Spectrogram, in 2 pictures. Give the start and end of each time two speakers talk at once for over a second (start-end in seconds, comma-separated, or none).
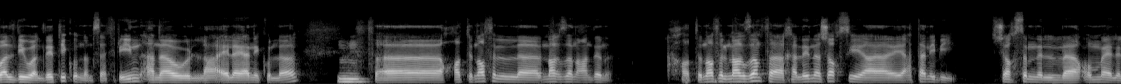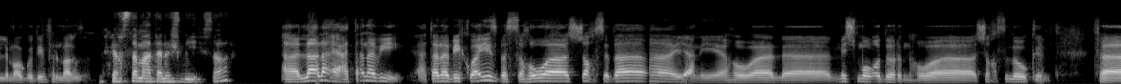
none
